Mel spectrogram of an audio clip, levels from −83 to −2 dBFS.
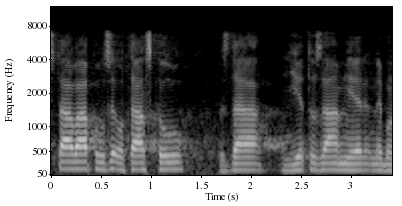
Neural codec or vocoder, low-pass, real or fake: codec, 16 kHz, 4 kbps, FunCodec, trained on LibriTTS, 50 frames a second; 7.2 kHz; fake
